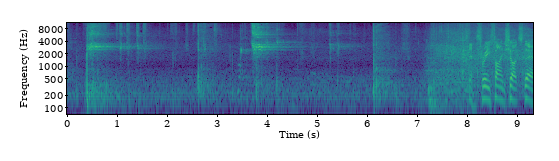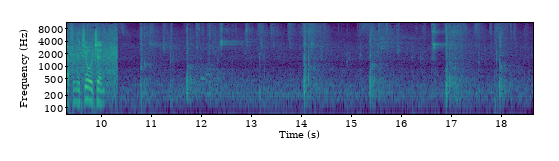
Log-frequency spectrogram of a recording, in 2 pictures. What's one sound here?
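A tennis ball is struck sharply with a racket, echoing in a large indoor hall.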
